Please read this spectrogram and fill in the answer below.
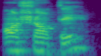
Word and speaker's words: enchanté: You'll notice both are pronounced enchanté, but they're spelled in a different way. That extra E is added when the speaker is female. When the speaker is a woman, then that E will be added, but the pronunciation remains almost the same.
